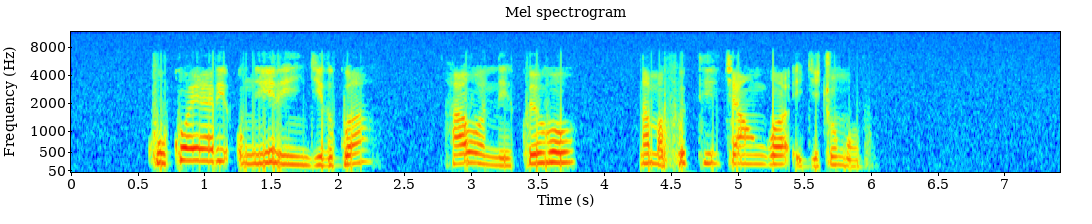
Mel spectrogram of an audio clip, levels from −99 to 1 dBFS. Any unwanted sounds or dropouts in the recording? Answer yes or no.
no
